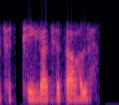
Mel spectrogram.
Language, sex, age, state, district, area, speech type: Bengali, female, 18-30, West Bengal, Purba Medinipur, rural, conversation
